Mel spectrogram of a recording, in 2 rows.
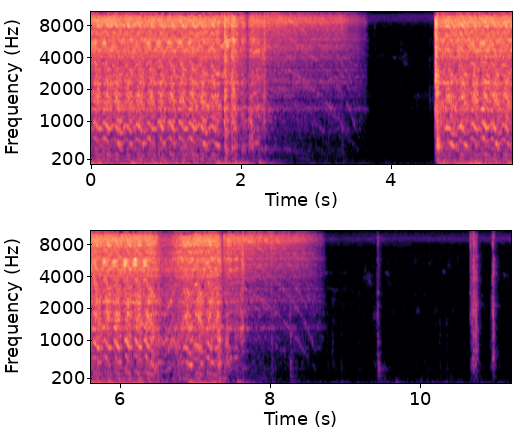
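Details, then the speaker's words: Gen4 LS-swapped Cutlass, first start attempt with fuel pressure around 50 psi: starter churns in two bursts with a couple of pops but engine never catches; crank no start caused by coil harness wired wrong. "first LS swap by myself and it started not on the first time but that's cuz I had the Hornet swapped swapped wrong the coil Hornet"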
